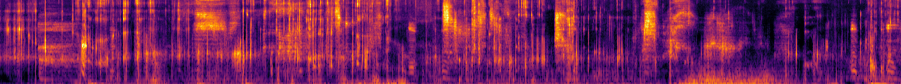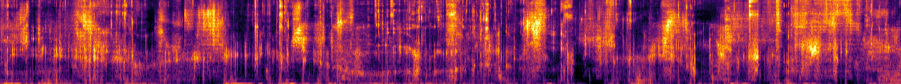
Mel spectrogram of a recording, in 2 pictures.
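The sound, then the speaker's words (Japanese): Chewing and biting on an aged, pungent, rich food, with wet, squishy mouth sounds and soft crunches repeating unevenly throughout, fairly loud and close, with a brief low rumble midway. “それではいただきます。”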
